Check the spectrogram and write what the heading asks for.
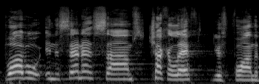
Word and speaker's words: Psalms: So, it's pronounced Psalms, but it's got a silent P at the start.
